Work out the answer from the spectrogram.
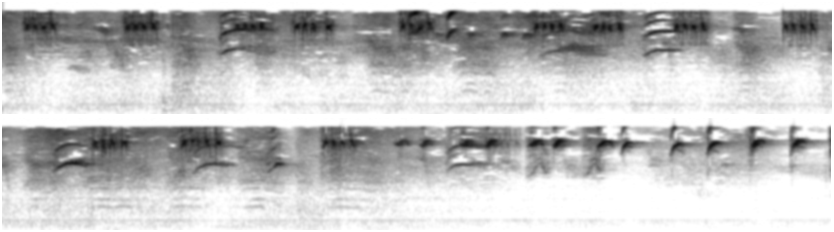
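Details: Hungry baby songbirds in care at a wildlife rehabilitation centre in late May, calling while being fed: thin, high chirps and short upslurred peeps repeated rapidly, becoming a fast regular series of sharp chips toward the end.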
